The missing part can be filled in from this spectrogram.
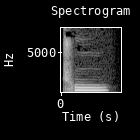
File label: "chu1", chinese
